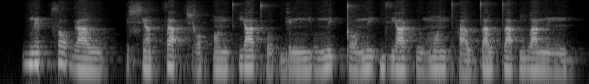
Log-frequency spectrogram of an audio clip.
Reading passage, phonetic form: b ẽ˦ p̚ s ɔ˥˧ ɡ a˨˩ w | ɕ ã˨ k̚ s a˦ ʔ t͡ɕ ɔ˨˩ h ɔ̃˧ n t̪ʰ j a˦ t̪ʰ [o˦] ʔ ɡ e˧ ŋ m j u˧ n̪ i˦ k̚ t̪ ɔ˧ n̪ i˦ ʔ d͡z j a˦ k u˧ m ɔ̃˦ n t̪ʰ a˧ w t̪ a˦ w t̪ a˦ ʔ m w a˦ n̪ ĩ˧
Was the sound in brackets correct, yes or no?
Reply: no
